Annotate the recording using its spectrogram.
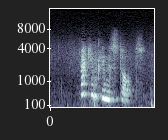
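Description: Speech only: a voice talking from about half a second in.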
